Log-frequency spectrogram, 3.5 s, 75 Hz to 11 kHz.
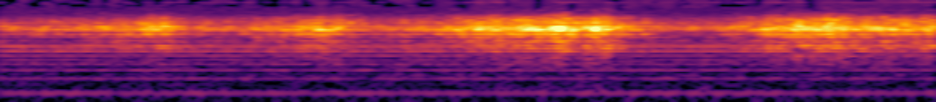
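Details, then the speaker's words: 1930s Eaton's Universal Electrohome floorstanding AM/shortwave tube radio at first power-up, no antenna: hissy crackling noise swelling and fading under a faint buzz while tuning; it is receiving interference. "oh now hear that sound okay that's a received bit of interference that sound"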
